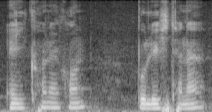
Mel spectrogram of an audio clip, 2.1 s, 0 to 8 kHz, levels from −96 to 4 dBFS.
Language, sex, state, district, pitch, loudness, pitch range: Assamese, male, Assam, Kamrup Metropolitan, 125 Hz, -15 LUFS, 115-130 Hz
